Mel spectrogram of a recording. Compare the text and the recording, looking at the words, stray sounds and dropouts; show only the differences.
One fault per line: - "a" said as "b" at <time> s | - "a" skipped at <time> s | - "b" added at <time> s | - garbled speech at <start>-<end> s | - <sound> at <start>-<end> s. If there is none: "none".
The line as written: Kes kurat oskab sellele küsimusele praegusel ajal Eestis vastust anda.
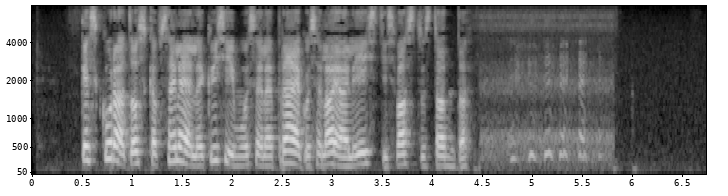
- laugh at 4.8-5.8 s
